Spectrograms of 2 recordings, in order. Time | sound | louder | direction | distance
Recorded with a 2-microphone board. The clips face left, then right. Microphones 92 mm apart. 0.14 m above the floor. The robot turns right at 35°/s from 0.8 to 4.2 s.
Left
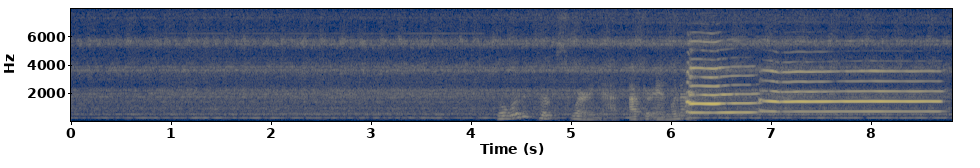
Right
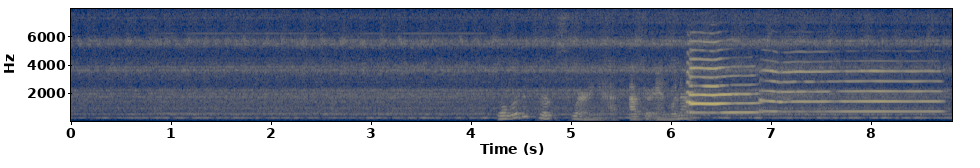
4.3 | a woman speaking | right 1 dB | 10° left (ahead or behind) | 1.2 m
6.1 | a trumpet | left 3 dB | 45° left (ahead or behind) | 0.8 m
